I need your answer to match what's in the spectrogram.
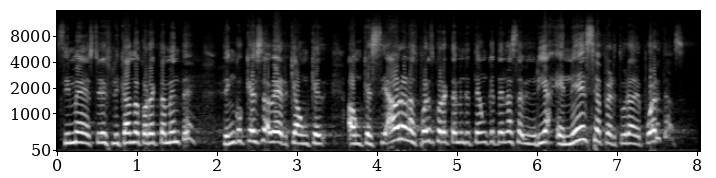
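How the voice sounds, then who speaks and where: A man, a pastor preaching a sermon in a church, lively and acting out quoted voices and little stories. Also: very high voice, fast talker, in a large hall. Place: church hall.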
